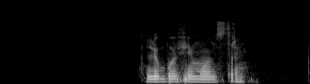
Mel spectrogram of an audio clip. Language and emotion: Russian, neutral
